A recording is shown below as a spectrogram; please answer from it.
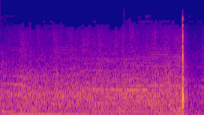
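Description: Steady crowd noise of a cricket stadium, then one sharp crack of a cricket bat striking the ball near the end as the batsman drives it straight.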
